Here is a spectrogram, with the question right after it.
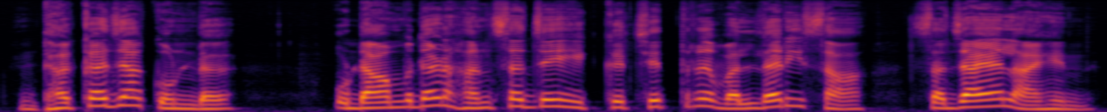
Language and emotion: Sindhi, neutral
